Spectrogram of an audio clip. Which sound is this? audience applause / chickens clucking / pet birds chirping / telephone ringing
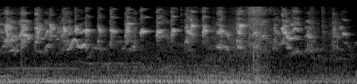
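pet birds chirping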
